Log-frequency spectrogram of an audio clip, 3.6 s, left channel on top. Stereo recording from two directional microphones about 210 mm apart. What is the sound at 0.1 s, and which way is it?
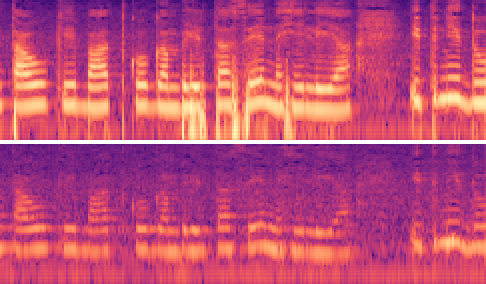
A woman's voice, 40° left (ahead or behind).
